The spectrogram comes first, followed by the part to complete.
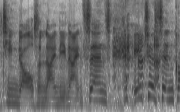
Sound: laughter

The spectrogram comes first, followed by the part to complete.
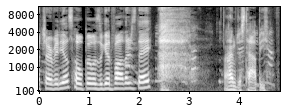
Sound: sighs

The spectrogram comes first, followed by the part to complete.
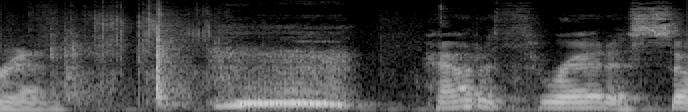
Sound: groans

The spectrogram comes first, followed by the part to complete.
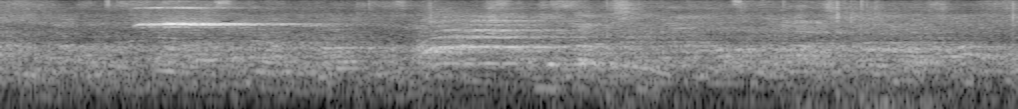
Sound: whistle blaring

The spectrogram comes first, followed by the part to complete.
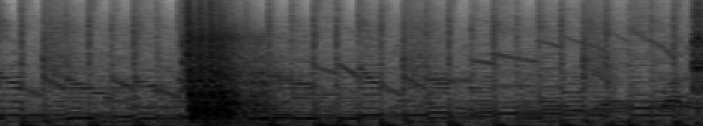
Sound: gun firing

